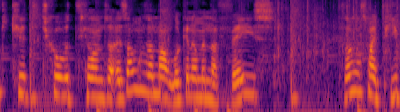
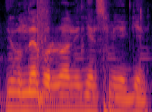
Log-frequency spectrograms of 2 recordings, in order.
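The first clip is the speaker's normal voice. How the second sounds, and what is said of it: Put-on Russian accent. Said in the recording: “I'll develop a Russian accent just so I sound badass.”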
